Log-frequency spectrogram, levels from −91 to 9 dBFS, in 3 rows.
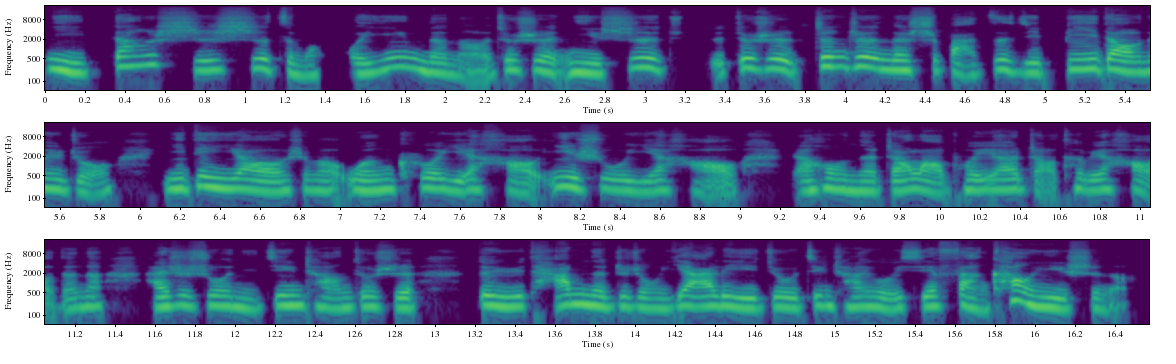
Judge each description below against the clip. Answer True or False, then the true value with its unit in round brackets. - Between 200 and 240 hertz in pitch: False (190 Hz)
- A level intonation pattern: False (3.4 semitones)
